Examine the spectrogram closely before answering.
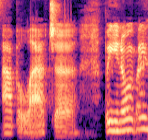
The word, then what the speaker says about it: Appalachia: I can't remember how the correct pronunciation according to your dad it is Appalachia but you know what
